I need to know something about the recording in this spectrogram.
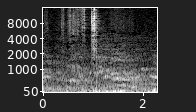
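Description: Pencil and plastic ruler being handled on paper: faint scratching with one short, sharp scrape about a second in.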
